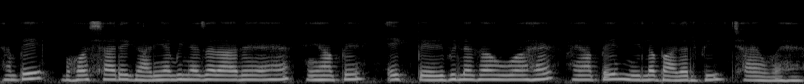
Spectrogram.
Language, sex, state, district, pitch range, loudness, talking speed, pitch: Hindi, female, Bihar, Saran, 210-225 Hz, -31 LUFS, 195 wpm, 215 Hz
